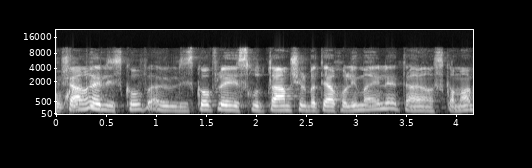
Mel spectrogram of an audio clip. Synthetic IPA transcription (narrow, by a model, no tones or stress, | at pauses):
fʃaʁliskolizko̞flesχutamʃelbate̞aχo̞limaele̞ːtaːskama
